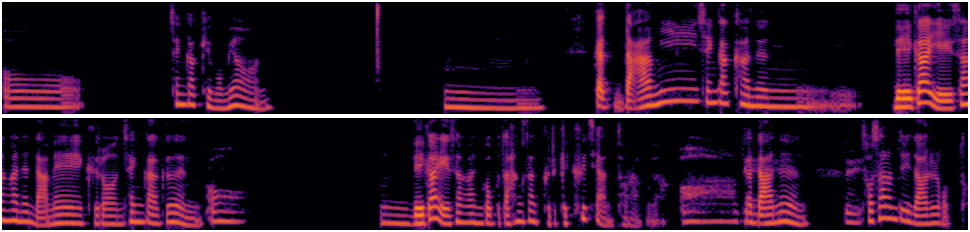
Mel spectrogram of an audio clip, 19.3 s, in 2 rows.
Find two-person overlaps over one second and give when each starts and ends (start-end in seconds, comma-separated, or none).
none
